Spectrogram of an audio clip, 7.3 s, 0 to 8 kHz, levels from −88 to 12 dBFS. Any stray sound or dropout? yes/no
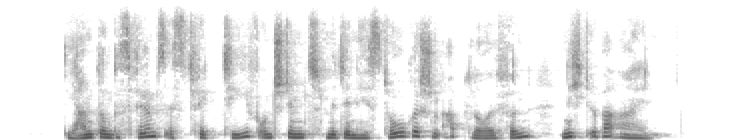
no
